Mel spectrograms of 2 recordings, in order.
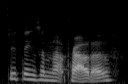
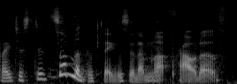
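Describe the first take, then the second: First: Said in the usual way. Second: "some" leaned on, then the rest falling away; correcting herself by hitting "some"; stress on SOME. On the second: Shown as a demonstration. To her viewers, correcting herself, stress on "some". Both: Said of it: "I didn't do all the things".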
